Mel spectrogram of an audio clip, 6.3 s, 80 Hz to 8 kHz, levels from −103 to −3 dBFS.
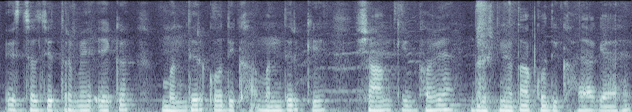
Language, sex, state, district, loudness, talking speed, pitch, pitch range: Marwari, male, Rajasthan, Churu, -16 LUFS, 150 wpm, 125 Hz, 120-130 Hz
